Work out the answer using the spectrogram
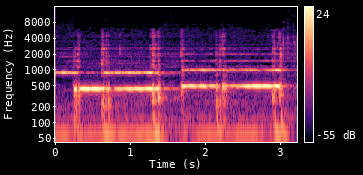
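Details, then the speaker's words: Hammond B3 MK1 organ with dirty busbars and pedal contacts, before cleaning: notes crackle and scratch as keys go down, with unsteady tone across several keys. "And you can hear it on several keys. Yeah. So we're going to take this apart, clean those bus bars, and then we're also going to put new pads on the pedals as well."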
